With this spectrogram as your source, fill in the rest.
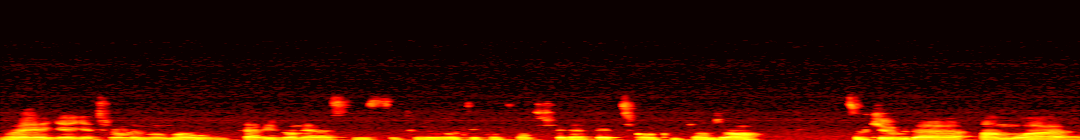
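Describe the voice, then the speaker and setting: A man talks at a moderate pace in a monotone, flat intonation. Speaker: exchange student. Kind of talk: interview. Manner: hesitant, many fillers.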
